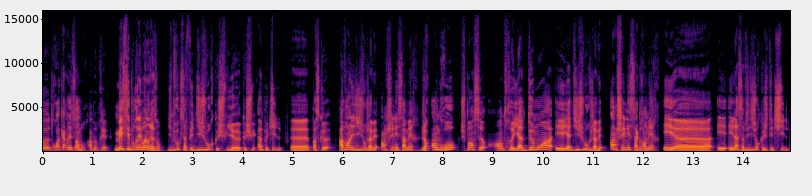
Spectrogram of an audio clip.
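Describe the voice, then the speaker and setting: A young man from France chats loosely with his live-stream audience, full of slang and restarts. His voice sits quite high for a man. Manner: slangy, rambling, talks to chat. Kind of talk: casual live-stream chat.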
